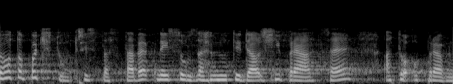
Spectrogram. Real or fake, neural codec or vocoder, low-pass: fake; codec, 16 kHz, 16 kbps, FunCodec, trained on LibriTTS, 50 frames a second; 5.4 kHz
